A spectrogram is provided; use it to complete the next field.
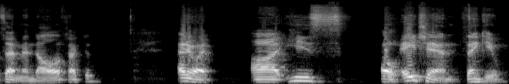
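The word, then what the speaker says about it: Achane: Anyway, he's Achan. Thank you, Achan.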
